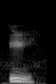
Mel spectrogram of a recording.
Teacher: Es como pronunciar i y a la vez querer decir u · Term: u francesa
